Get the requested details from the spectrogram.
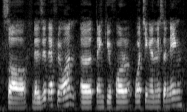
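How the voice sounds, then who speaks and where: A man's voice: on the high side, normal speed, mellow. A young man from West Sumatra, a native Indonesian and Minang speaker with an Indonesian accent, giving a prepared personal presentation as a student. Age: young adult.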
